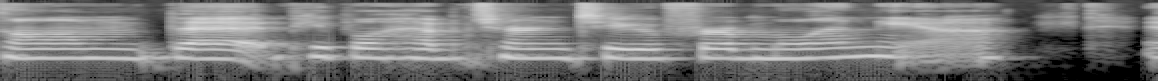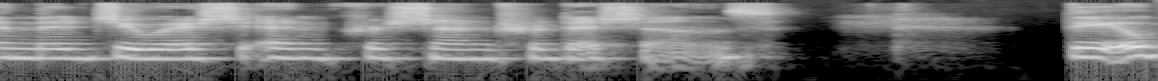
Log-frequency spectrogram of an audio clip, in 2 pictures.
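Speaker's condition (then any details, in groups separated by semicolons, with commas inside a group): ALS; specialist-confirmed diagnosis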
